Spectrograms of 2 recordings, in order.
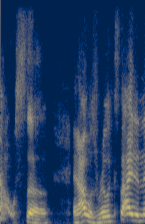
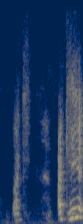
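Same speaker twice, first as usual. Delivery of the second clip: put-on terrified voice, higher and quieter; 8 semitones higher, 6 dB quieter than usual. Retelling being the only one not to morph, imitating a terrified voice. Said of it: "because I'm really terrified".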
